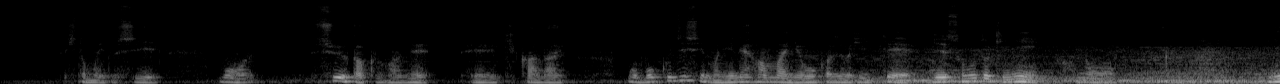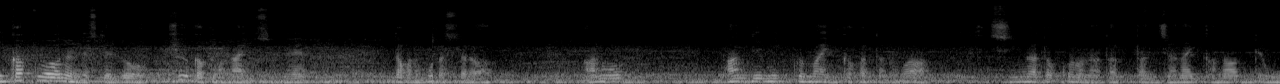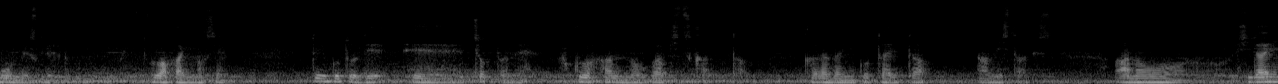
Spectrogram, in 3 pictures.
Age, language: 60-79, Japanese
